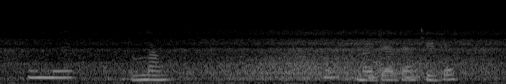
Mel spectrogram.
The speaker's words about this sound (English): We always have our music playing for the kids. I love ocean sounds.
